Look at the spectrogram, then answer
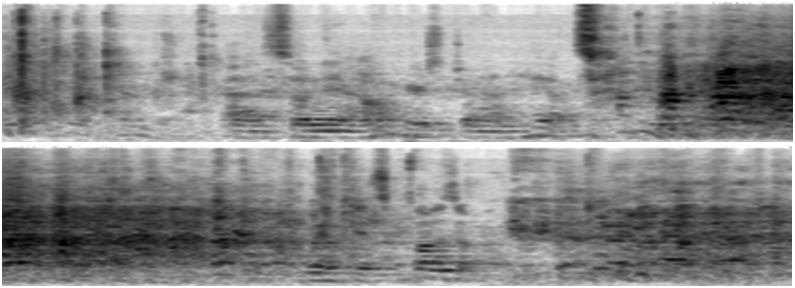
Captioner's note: applause; laughter; laughter and applause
